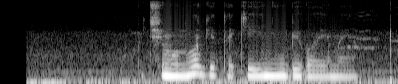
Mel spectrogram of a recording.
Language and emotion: Russian, neutral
